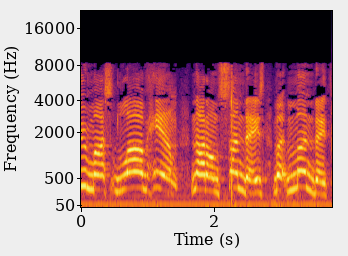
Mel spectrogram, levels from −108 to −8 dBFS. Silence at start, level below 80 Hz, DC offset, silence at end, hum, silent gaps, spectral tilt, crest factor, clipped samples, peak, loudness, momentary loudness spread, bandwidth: 0 s; -40 dBFS; under 0.1%; 0 s; none; none; -3.5 dB/octave; 16 dB; under 0.1%; 0 dBFS; -16 LUFS; 5 LU; 8.8 kHz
